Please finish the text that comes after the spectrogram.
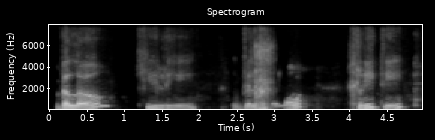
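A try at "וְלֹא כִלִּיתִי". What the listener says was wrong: Chiliti. No, I just didn't hear any vowel for the chaf. It sounded like you did a shva.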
